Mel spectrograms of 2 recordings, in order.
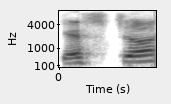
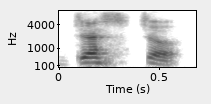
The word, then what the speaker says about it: gesture: It's not gesture. It's gesture. Okay. Attracting someone's attention by a hand gesture. Gesture. Not gay. Not girl for gun. Jur for jug.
